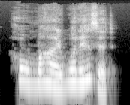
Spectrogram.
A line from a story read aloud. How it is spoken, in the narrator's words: cried Violet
